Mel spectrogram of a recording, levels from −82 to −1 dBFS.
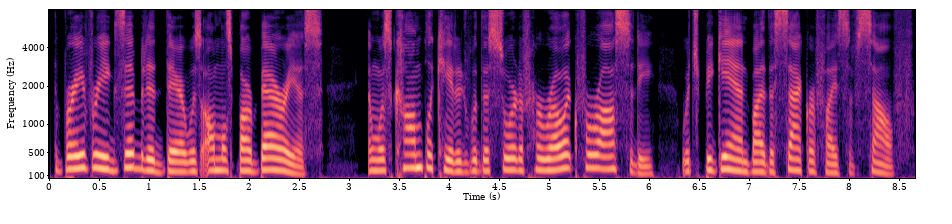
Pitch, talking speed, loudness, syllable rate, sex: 185 Hz, 160 wpm, -17 LUFS, 5.5 syllables/s, female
